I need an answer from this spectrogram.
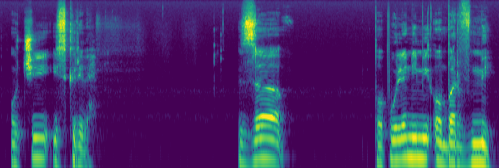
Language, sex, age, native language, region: Slovenian, male, 30-49, Slovenian, Gorenjska region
